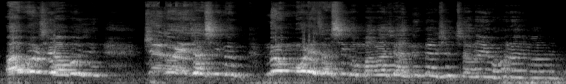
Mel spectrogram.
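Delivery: mother crying out a tearful prayer for her son; mother's tearful wailing prayer. Retold or imitated. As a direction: wail it like a weeping mother at dawn prayer. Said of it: "얼마나 우시는지".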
